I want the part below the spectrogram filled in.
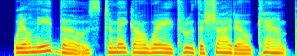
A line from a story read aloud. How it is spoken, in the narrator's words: Fael said gently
